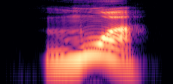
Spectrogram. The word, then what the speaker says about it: moi: OI and OI accent circonflexe are pronounced as WA. – Moi. Boîte.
